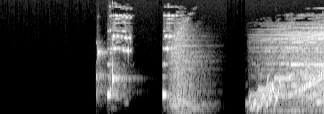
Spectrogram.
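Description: A soft click sounds twice.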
